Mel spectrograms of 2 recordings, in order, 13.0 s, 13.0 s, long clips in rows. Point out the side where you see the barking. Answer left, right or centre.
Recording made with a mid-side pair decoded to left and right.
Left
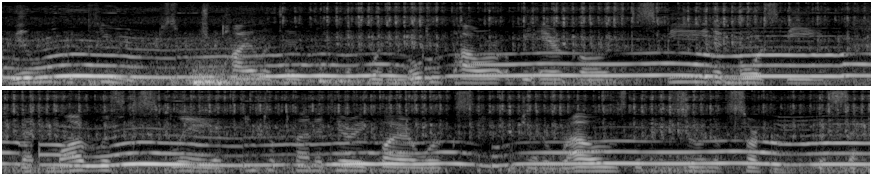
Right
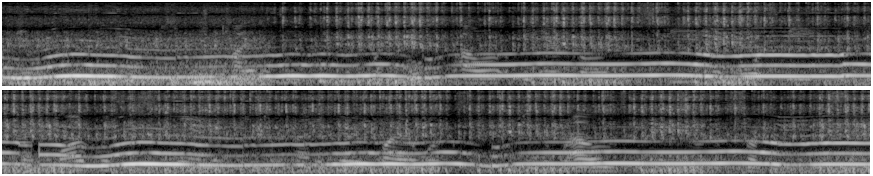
right.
